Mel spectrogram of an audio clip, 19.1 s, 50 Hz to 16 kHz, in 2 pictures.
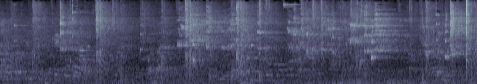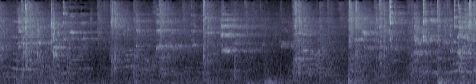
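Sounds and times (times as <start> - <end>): rackets hitting shuttlecocks: 8.1 - 12.1.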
